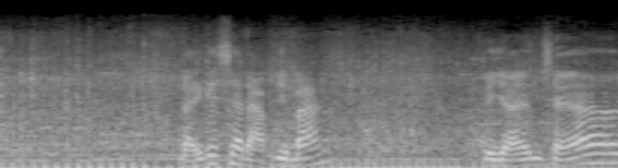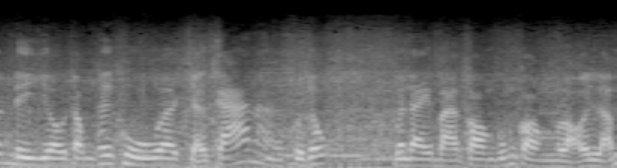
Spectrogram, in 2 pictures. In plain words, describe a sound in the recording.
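A motorbike engine runs close by.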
